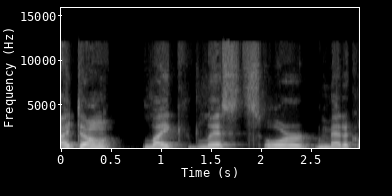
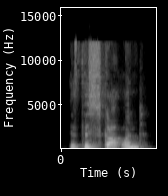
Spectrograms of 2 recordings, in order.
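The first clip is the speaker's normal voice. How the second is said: eager; 9 semitones higher than usual. Retold or imitated. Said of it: "I said".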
